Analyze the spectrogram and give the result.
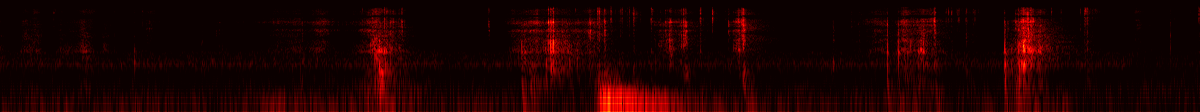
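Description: A craft knife blade scrapes and cuts across packed grey kinetic sand, a dense, moist solid mass filling a green plastic flower-shaped mold held in a palm with red-painted nails. Bright, crisp scraping and crunchy slicing sounds come in short bursts, with a soft low thud in the middle. The quiet background carries a faint high hiss.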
